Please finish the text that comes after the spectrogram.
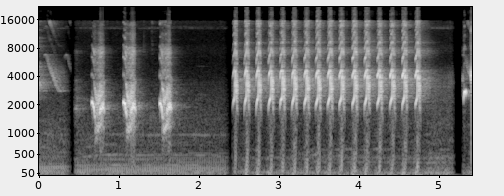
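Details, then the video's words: Black-winged myna calling in varied bursts: three harsh, grating notes, then a steady run of about fifteen clipped, high chattering notes in even rhythm, ending with a single sharp note. "suara burung jalak putih gacor"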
